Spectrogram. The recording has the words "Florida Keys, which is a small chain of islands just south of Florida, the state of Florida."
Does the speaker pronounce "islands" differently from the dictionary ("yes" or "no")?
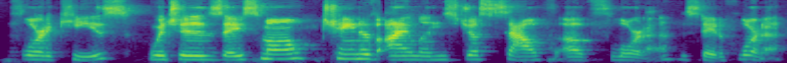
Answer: no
